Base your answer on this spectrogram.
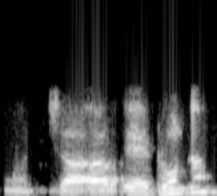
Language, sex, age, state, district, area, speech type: Hindi, male, 18-30, Uttar Pradesh, Azamgarh, rural, conversation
